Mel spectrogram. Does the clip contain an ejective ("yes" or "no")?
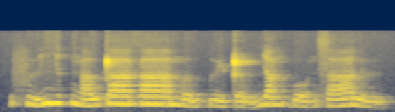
no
